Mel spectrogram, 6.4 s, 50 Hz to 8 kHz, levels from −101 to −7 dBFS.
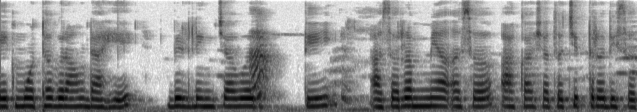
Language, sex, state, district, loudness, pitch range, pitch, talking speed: Marathi, female, Maharashtra, Pune, -15 LUFS, 200-215 Hz, 205 Hz, 120 wpm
